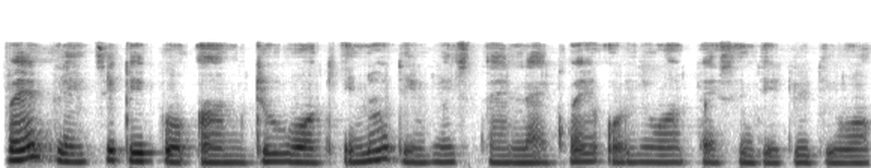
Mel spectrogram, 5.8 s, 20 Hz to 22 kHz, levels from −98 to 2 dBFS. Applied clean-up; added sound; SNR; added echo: neural mask model DeepFilterNet 3.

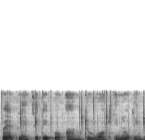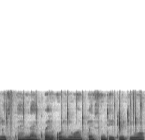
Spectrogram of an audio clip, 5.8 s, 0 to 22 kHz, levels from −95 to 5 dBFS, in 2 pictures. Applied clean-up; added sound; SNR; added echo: none; Trickle, dribble / Sink (filling or washing) / Water tap, faucet; 18 dB; reverberation time 0.8 s.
